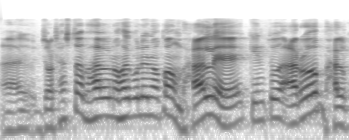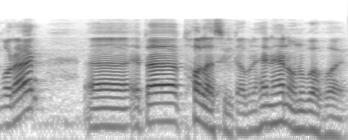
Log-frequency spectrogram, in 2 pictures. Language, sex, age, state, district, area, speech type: Assamese, male, 60+, Assam, Barpeta, rural, spontaneous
